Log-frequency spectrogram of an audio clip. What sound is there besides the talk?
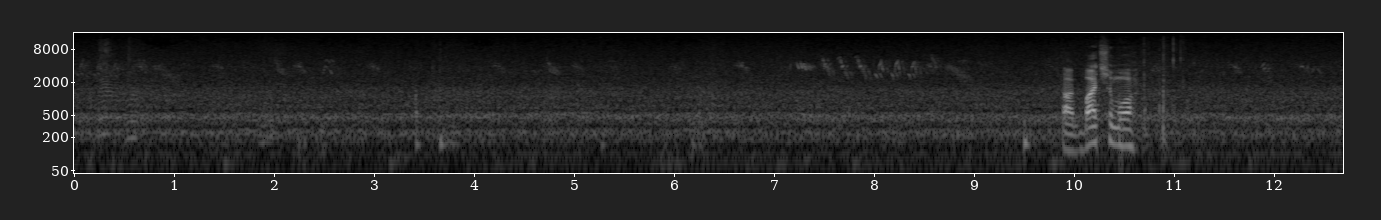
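honey bees buzzing at open hive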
